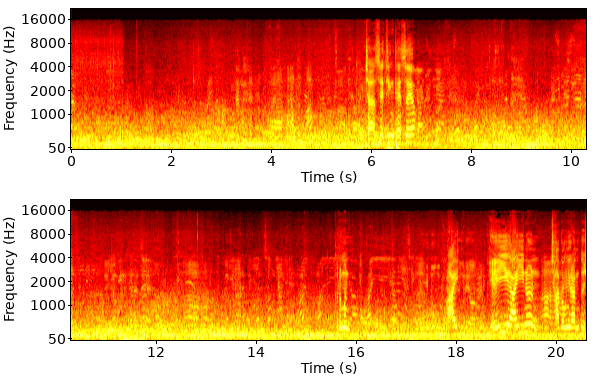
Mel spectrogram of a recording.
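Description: A man speaks to a group of people.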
